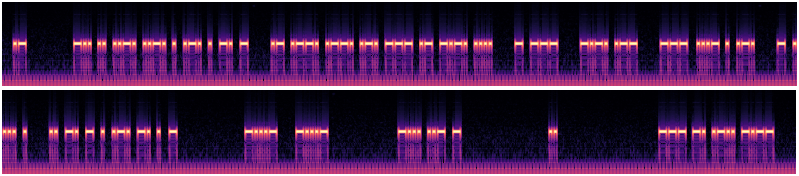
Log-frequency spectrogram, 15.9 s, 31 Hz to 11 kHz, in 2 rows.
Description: Morse code, heard as a keyed tone, about 50 wpm, 600 Hz. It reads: A DIFFERENT APPROACH TO CW OVER THE INTERNET <BT> <BT> BUT I ONLY
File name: archived / CRSnet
